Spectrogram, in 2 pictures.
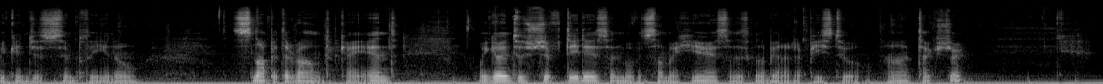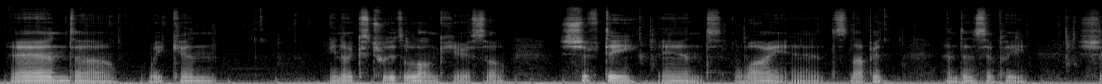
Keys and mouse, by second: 0.5 middle click, 1.2-2.6 middle drag, 4.0 KP_5, 4.5 shift+middle drag, 5.1 shift+d, 8.8-9.4 middle drag, 9.9 shift+middle click, 10.5 KP_5, 10.8 shift+middle click, 11.7-12.0 shift+middle drag, 12.2-12.5 middle drag, 13.3-17.3 middle drag, 17.3 shift+d, 21.8 shift+r.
